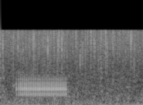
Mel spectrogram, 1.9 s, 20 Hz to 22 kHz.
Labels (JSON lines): {"label": "biophony, croak", "recorder": "SoundTrap 500"}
